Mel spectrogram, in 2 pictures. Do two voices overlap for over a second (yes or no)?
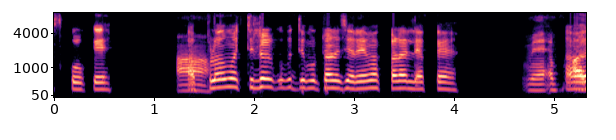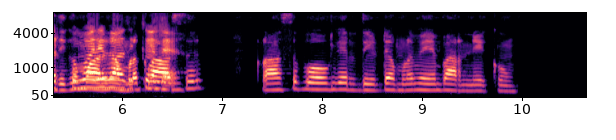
yes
